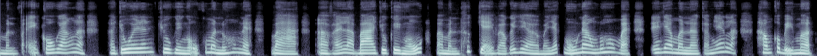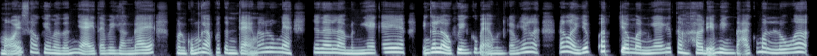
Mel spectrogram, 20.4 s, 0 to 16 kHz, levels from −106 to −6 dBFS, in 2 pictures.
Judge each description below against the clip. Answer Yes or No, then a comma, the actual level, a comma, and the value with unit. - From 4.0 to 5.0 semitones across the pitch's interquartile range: Yes, average, 4.5 semitones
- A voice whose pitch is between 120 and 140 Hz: No, high, 220 Hz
